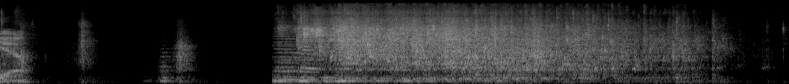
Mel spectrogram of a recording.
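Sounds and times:
speech: 0.0 - 0.4
water gushing into a large pot: 2.8 - 7.8.

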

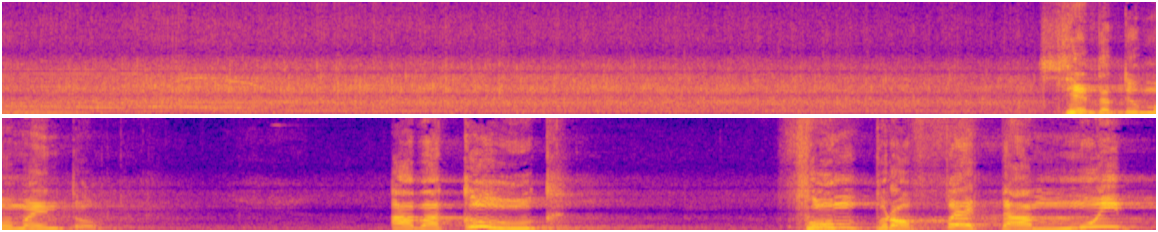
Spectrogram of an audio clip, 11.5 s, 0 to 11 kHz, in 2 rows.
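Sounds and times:
audience applauding loudly: 0.0 - 5.3
speech: 5.2 - 6.4, 7.7 - 8.7, 9.7 - 11.5.

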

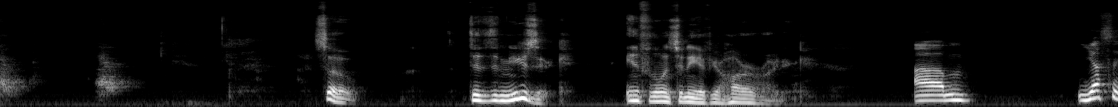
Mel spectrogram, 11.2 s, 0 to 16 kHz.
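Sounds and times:
big dog barking: 0.0 - 1.4
speech: 3.2 - 3.6, 4.7 - 5.7, 6.3 - 7.9, 9.2 - 9.8, 10.8 - 11.1.

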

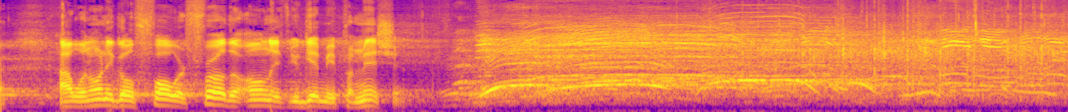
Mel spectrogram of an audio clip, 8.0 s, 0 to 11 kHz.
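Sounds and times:
speech: 0.0 - 3.6
church crowd of many voices cheering and whooping: 3.4 - 7.9
people clapping: 4.7 - 7.9.

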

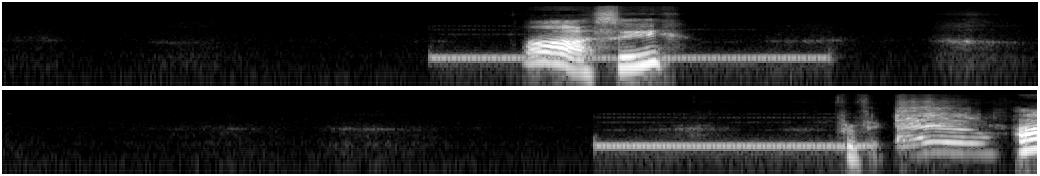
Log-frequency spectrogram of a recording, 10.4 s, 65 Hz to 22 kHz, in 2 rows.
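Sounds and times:
telephone dialing tones: 2.2 - 2.6, 3.4 - 4.1, 8.2 - 9.4
speech: 2.6 - 3.4, 9.4 - 10.3.

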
